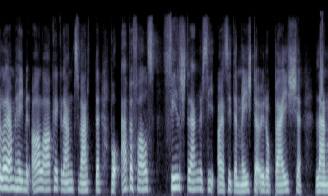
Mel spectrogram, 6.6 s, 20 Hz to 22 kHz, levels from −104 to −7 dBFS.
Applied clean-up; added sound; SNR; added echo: neural mask model DeepFilterNet 3.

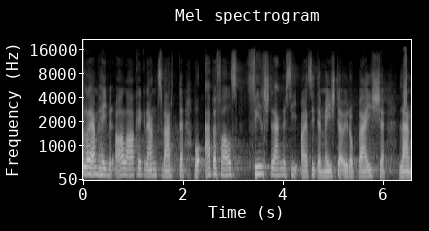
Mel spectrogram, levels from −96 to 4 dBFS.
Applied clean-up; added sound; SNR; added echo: none; none; none; none.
